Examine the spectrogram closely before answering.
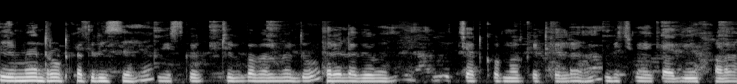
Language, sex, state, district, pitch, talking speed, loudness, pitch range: Hindi, male, Chhattisgarh, Rajnandgaon, 155 Hz, 185 wpm, -16 LUFS, 150-165 Hz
